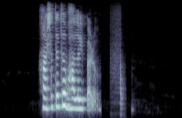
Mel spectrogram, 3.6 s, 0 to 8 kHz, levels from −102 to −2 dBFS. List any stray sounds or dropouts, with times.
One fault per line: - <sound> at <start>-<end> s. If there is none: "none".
- thud at 2.2-2.5 s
